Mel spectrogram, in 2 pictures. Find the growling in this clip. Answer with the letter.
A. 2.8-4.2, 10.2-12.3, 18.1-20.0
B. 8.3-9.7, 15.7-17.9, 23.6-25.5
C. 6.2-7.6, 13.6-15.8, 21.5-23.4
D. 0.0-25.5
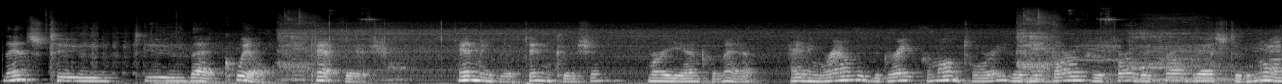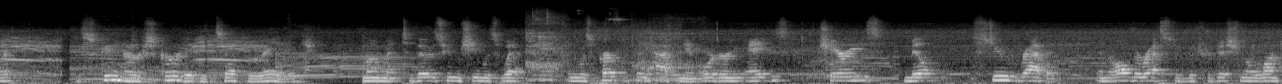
A.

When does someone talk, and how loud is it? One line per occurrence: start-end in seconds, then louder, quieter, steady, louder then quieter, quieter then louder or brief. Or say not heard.
0.0-25.5 steady.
